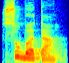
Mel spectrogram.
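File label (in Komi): "субӧта", Komi, female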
